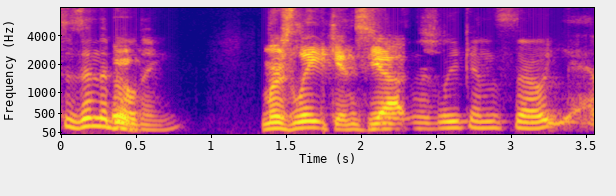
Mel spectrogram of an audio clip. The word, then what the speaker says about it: Merzlikins: I can't pronounce his name. Elvis is in the Who? building. Merzlikins.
